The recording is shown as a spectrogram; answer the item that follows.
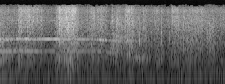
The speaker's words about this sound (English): shuffles through the piles of autumn leaves that line the dirt path outside his house.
